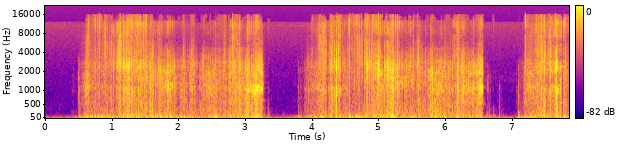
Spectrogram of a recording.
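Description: Long pink nails scratch black foam microphone windscreens, producing a dense, rumbling, crackly scraping that is heavy in the low end. The scratching comes in three sustained bursts separated by short silences, with the last one cut off at the end.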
